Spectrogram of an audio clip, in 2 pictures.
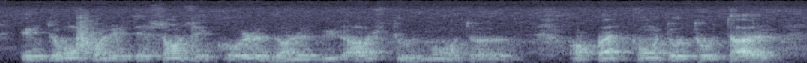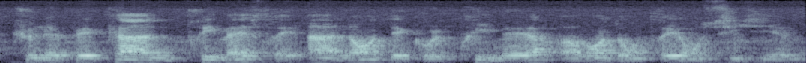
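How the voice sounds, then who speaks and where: A man with an Alsatian accent at a medium pitch, talking at a fairly slow pace, with audible room echo and noticeable background noise. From Alsace, France. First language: Alsatian (speaking French). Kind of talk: interview, life testimony. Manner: hesitant, many fillers.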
